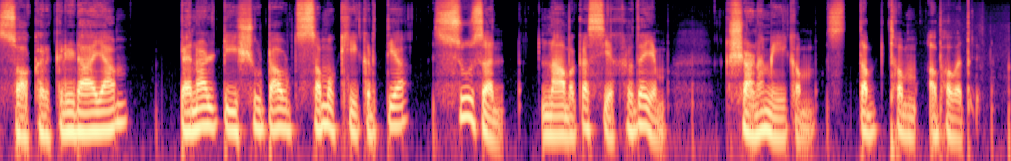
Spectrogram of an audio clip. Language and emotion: Sanskrit, fearful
